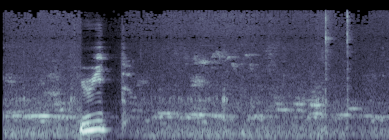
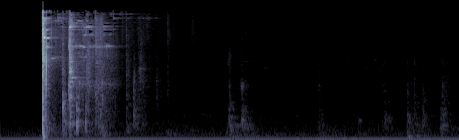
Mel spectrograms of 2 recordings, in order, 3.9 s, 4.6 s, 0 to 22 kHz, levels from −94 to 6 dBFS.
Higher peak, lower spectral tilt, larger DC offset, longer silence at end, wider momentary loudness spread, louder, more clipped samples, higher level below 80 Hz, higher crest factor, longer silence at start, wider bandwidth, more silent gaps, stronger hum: about the same, -2 dBFS vs 0 dBFS; first, -5.5 dB/octave vs 2 dB/octave; neither; second, 0 s vs 3.5 s; about the same, 19 LU vs 20 LU; first, -18 LUFS vs -23 LUFS; neither; first, -48 dBFS vs -68 dBFS; second, 18 dB vs 34 dB; second, 0 s vs 0.4 s; about the same, 17 kHz vs 17 kHz; neither; neither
